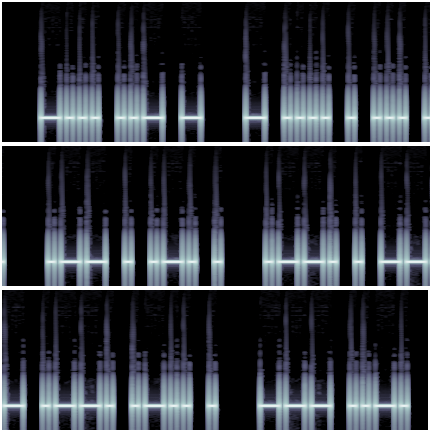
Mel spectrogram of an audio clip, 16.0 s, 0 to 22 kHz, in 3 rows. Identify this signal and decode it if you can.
Morse code, heard as a keyed tone, about 15 wpm, 700 Hz. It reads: BUT THESE WERE PEOPLE OF
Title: Sentences from Top 1500 Words 15wpm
